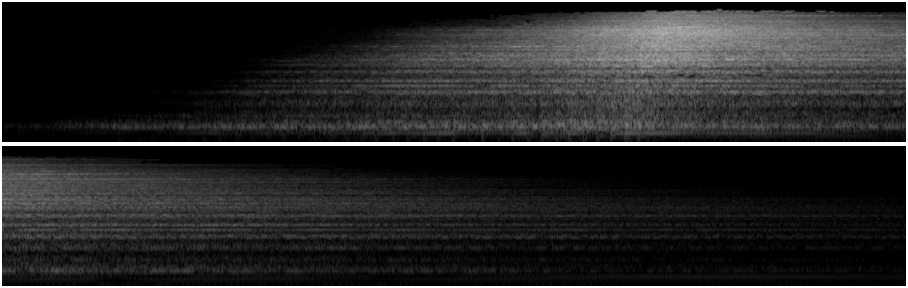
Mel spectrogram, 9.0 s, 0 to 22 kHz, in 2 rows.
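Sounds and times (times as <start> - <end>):
18-inch thin crash cymbal roll: 2.0 - 6.9.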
